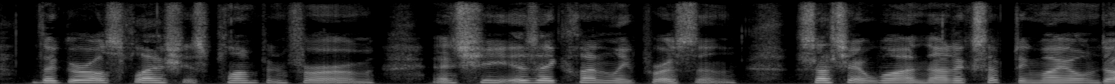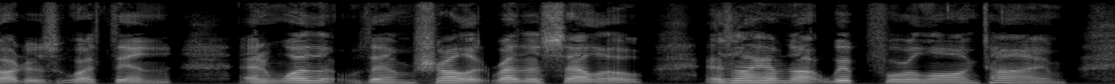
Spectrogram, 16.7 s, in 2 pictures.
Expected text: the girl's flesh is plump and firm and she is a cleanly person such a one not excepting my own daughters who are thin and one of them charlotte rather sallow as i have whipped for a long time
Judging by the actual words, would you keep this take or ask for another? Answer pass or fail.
fail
